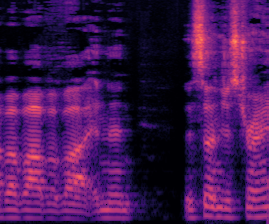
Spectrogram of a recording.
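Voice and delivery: ordinary talk, nothing marked

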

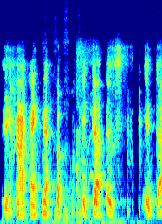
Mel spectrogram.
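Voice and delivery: laughing while agreeing; real laugh through the words. Real, not acted. Laughing at the hard left turn.

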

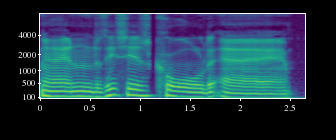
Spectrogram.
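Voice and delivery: very slow, stretched-out words; disdainful piper. Acted. Piper examines Knopf's sausage, slowly disdainful. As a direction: draw every word out, unhurried.

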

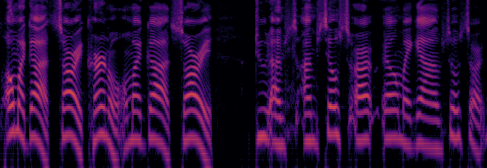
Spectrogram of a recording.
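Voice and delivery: very high, loud flustered sorry; panicked apology. Retold or imitated.

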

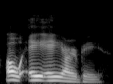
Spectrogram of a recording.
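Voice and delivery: ordinary talk

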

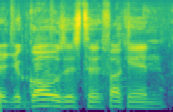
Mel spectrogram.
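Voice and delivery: ordinary delivery

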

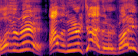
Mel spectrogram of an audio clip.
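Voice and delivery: high, preening mock voice of the New York Times; a hammed-up high prissy voice; mock pompous newspaper. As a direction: preen like a vain old lady. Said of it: "And they go".

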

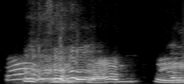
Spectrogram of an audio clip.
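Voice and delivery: breathless with laughter; after laughing hard. Real, not acted. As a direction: still giggling. Laughing at the start of call.

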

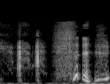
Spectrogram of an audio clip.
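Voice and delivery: a quick amused laugh; chuckle. A narrator's reading. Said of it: "Hagrid chuckled".

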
